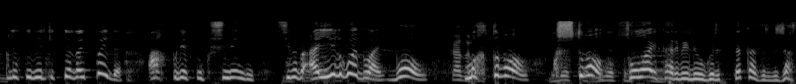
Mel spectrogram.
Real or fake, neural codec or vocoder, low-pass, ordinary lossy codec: real; none; none; none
